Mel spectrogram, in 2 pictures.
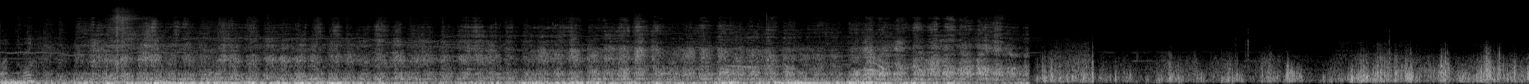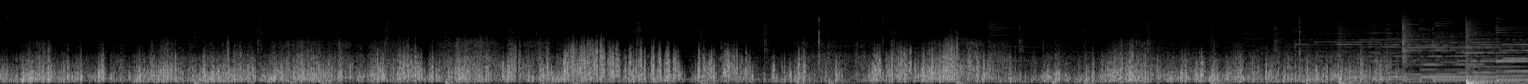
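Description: Strong wind buffeting the microphone, a heavy rumble that cuts off suddenly about ten seconds in, leaving a quieter, irregular rustling. Guitar music comes in near the end.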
